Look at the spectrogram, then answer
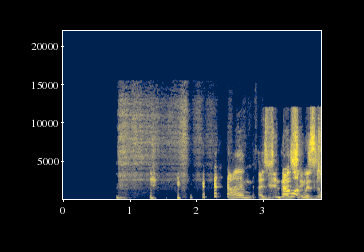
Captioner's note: laughter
